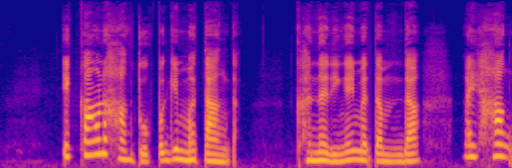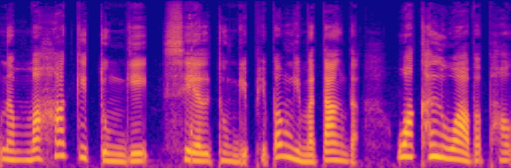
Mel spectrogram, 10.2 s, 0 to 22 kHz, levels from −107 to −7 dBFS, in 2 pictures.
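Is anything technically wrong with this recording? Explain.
Yes. Corrupt frames were decoded at 3.67–3.72 s and 7.02–7.04 s. Damaged bits put energy at wrong frequencies, giving brief glitches: faint first, louder second.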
